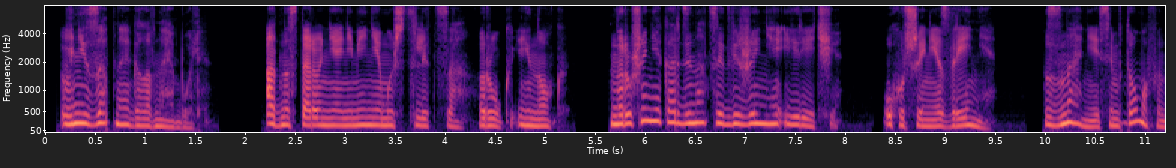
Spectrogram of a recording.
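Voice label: Russian Russia female sales; russian voice over talent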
